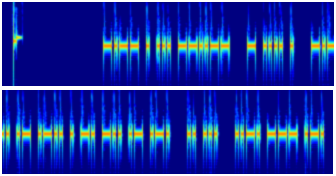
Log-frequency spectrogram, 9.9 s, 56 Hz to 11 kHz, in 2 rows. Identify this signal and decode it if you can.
Morse code, heard as a keyed tone, about 30 wpm, 700 Hz. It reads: YES, THE CALENDAR IS FOR
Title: Sentences from Top 1600 Words 30wpm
